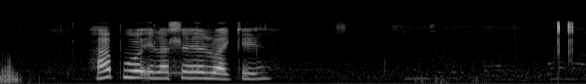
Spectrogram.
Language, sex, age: Southern Sotho, female, 22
